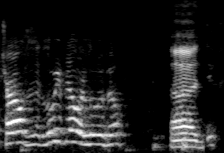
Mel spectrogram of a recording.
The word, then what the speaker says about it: Louisville: is it Louisville or Louisville uh dropped the eye out of this just uh it just comes from way back in your throat Louisville Brett I don't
